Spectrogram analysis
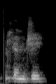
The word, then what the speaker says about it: Khimji: Yeah, Khimji, like kimchi, but Khimji.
